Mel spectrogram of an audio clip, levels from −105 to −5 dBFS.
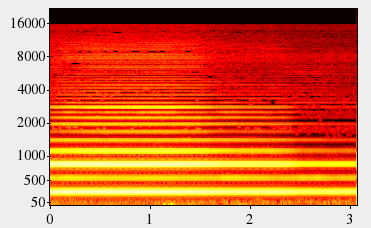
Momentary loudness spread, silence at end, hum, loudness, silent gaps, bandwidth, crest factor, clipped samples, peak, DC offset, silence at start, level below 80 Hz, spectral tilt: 9 LU; 0 s; none; -15 LUFS; none; 11.5 kHz; 10 dB; under 0.1%; -6 dBFS; under 0.1%; 0 s; -50 dBFS; -3.5 dB/octave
